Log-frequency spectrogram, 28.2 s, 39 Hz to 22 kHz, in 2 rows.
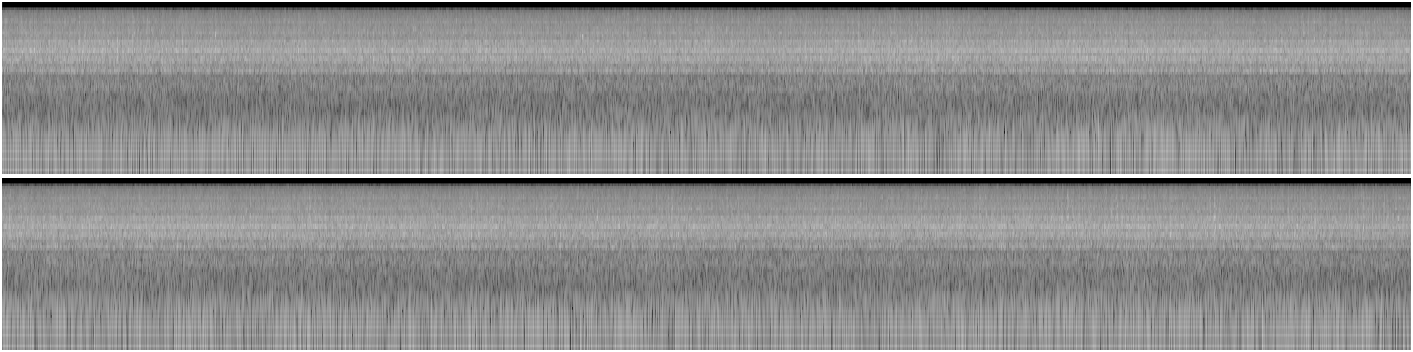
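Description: Avro Lancaster bomber's four Merlin V12 piston engines running together on the ground, a loud steady propeller drone that holds an even pitch and level.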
